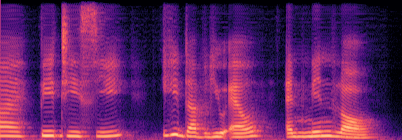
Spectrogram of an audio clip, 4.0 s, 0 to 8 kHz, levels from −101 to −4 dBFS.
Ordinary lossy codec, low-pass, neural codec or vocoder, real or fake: none; none; codec, 16 kHz, about 1 kbps, DyCAST, with the encoder's durations; fake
